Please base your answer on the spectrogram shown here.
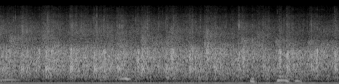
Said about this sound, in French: On peut effectivement vous applaudir parce que...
